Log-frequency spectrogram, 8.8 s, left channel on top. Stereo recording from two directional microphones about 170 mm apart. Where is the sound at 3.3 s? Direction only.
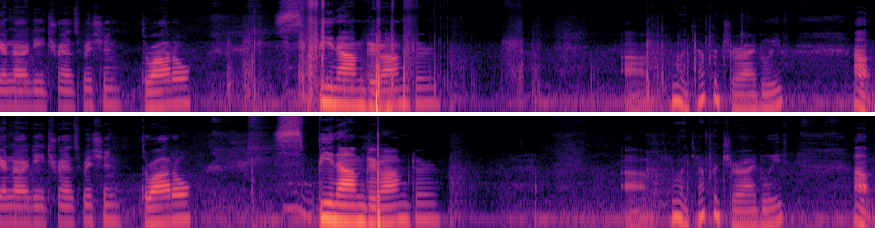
20° right (ahead or behind).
